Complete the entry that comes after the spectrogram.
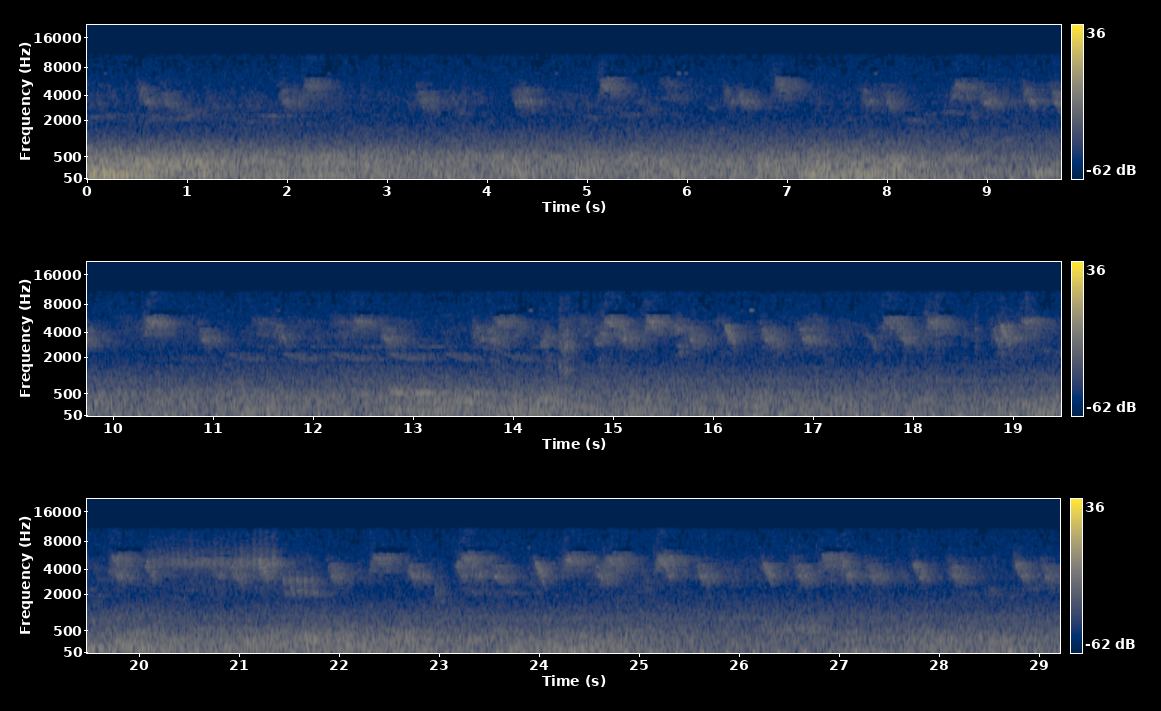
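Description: Birds chirping: many short, high calls, several a second, over a steady low rumble of background noise.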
